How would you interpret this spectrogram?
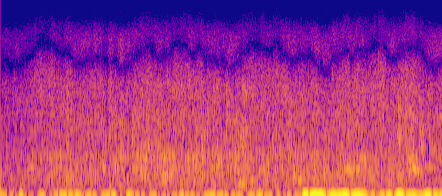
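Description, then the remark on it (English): Steady rushing, splashing water from a boy swimming, with a few louder sloshing splashes near the end and no voices. “Splash and splash.”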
